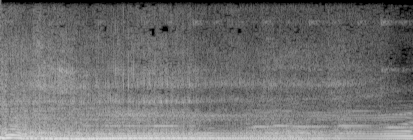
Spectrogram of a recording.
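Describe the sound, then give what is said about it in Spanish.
A chainsaw is started up to test it, its engine roaring into a loud, steady, buzzing drone that dips slightly in pitch at first, holds for about two seconds, then revs up briefly at the end. “Entonces arranca la motosierra.”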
